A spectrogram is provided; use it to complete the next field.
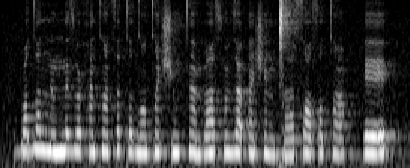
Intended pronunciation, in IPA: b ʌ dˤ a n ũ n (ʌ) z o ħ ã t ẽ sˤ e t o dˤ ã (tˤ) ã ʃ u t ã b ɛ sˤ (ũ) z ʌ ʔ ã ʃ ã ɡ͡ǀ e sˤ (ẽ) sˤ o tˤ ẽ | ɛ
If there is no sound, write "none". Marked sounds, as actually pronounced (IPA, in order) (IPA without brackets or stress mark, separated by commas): ʌ, tˤ, ũ, e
